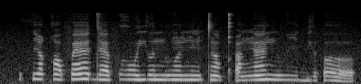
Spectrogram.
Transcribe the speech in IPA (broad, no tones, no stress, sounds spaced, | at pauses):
θ i q ɔ f æ d æ f ɣ ɔ j ə n v ə̃ n ĩ t ə̃ qʼ ɪ ŋ æ̃ n v i bʲ ə ʔ ʌ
